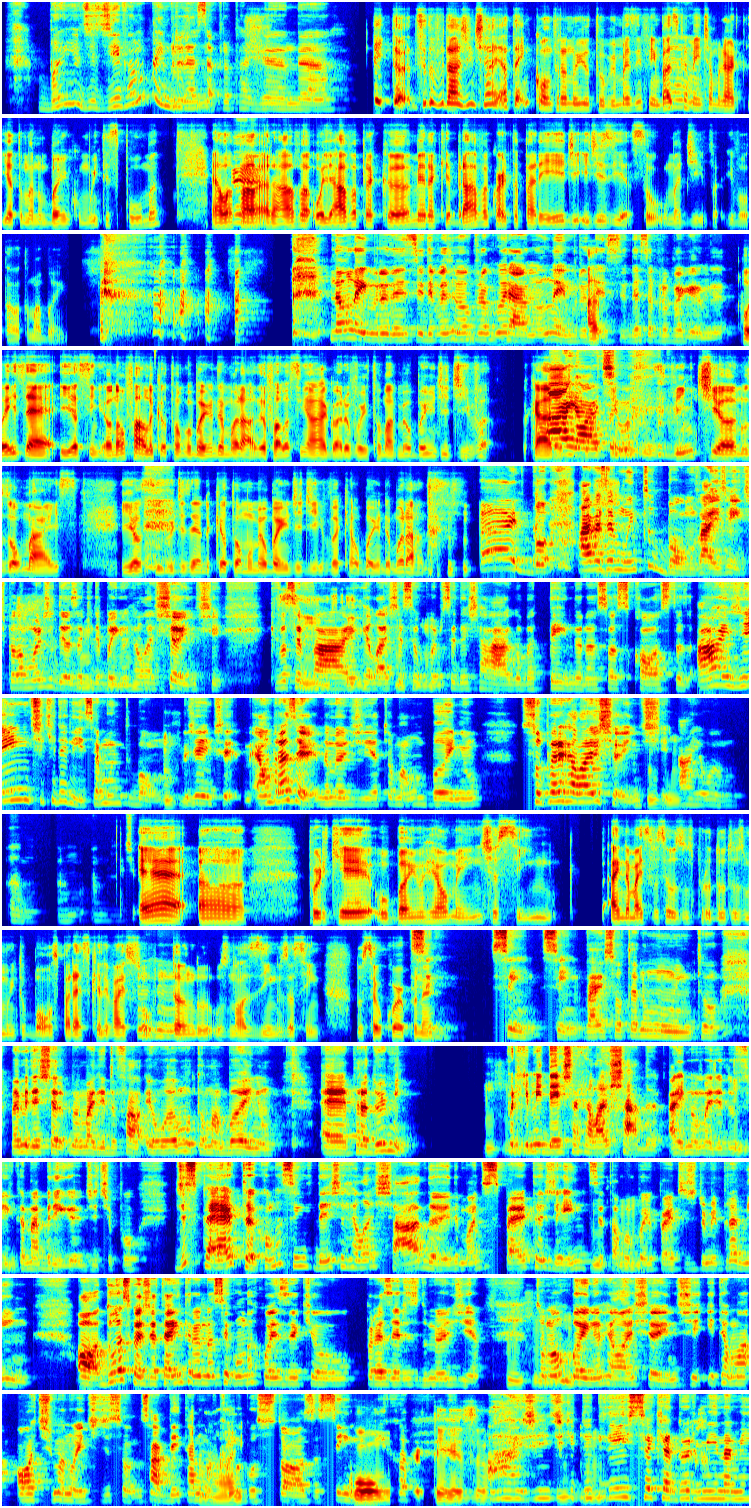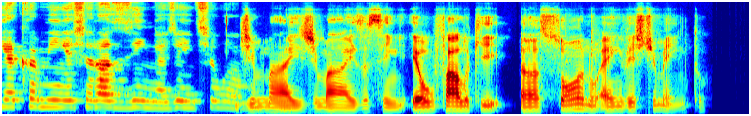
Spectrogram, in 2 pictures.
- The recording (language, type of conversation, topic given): Portuguese, unstructured, Quais são os pequenos prazeres do seu dia a dia?
- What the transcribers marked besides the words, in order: sniff; laugh; other background noise; laugh; laugh; tapping; unintelligible speech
